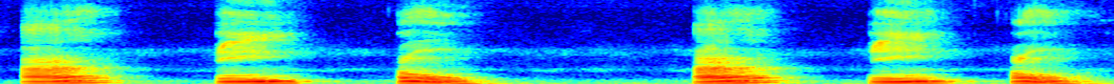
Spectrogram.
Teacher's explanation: hurufnya memang ditenggorokkan tapi ketika sebutnya itu lidah kita biasa saja tidak terangkat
